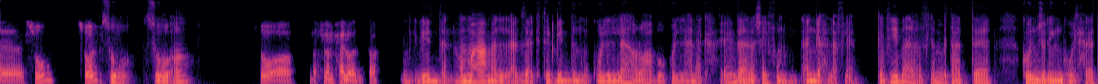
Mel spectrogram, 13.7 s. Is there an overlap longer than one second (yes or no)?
no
